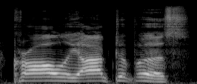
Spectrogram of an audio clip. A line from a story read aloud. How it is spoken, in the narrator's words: groaned something that sounded like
